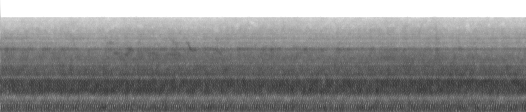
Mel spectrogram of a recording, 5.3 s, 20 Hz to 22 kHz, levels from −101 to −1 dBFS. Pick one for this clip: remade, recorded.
remade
